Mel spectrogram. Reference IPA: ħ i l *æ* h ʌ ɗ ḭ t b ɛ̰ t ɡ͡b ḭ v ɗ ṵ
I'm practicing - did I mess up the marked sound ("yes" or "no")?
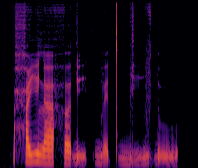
yes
